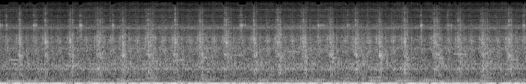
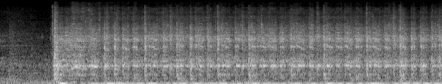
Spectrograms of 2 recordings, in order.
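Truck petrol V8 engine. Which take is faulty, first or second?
second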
